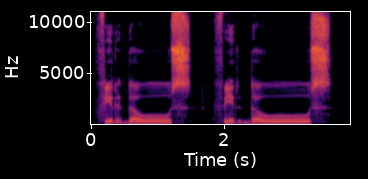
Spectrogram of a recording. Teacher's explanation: اس مثال کے اندر را ساکن ہے، اس سے پہلے والے حرف کے نیچے کسرہ ہے، اور را ساکن کے بعد حروف مستعلیہ میں سے کوئی حرف نہیں ہے بلکہ دال ہے، اس لیے اس را کو باریک پڑھیں گے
